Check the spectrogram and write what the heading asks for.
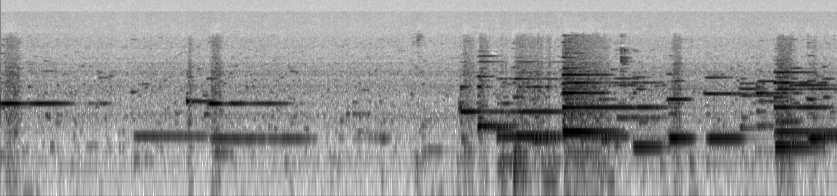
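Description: Soft background music: a slow melody of single notes, each fading after it sounds. It stops for about two seconds in the middle, then picks up again.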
